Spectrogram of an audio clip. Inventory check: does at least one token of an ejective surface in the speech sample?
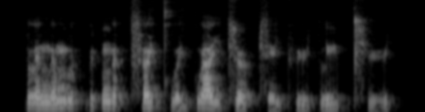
no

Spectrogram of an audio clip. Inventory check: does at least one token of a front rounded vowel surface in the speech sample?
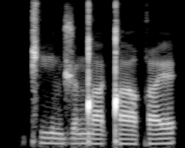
yes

